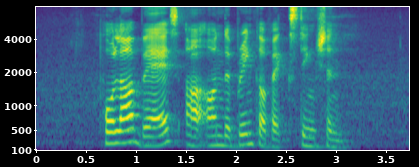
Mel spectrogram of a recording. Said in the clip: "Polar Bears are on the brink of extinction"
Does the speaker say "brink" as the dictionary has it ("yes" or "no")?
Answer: yes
